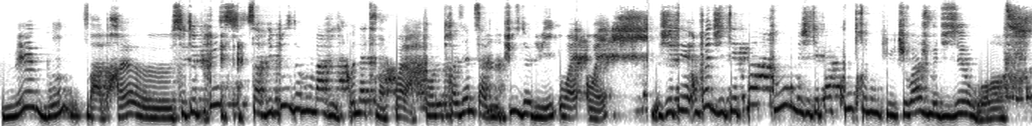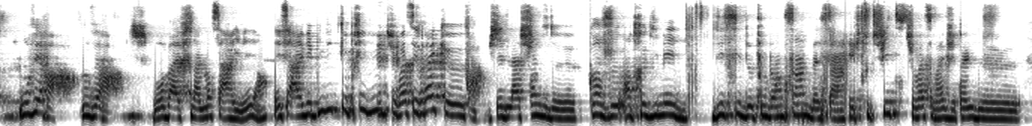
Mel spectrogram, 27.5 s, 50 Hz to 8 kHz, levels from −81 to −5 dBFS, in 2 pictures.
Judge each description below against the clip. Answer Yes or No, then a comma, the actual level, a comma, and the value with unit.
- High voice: Yes, high, 220 Hz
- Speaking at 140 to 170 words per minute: No, average, 205 wpm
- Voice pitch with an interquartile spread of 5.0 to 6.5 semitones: Yes, wide, 5.6 semitones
